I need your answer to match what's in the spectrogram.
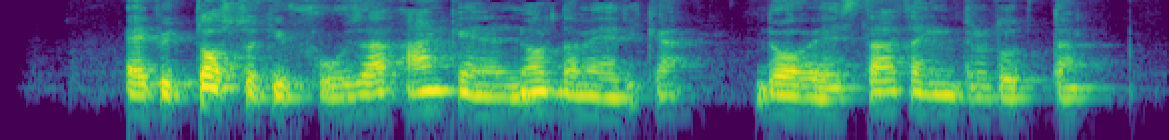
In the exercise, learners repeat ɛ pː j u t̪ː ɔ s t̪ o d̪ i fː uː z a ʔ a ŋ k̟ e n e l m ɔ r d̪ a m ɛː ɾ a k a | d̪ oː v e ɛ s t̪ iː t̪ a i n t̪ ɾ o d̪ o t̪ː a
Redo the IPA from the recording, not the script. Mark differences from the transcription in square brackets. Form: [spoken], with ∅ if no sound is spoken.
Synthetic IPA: ɛ pː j u t̪ː ɔ s t̪ o d̪ i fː uː z a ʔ a ŋ k̟ e n e l [n] ɔ r d̪ a m ɛː ɾ [i] k a | d̪ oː v e ɛ s t̪ [aː] t̪ a i n t̪ ɾ o d̪ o t̪ː a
